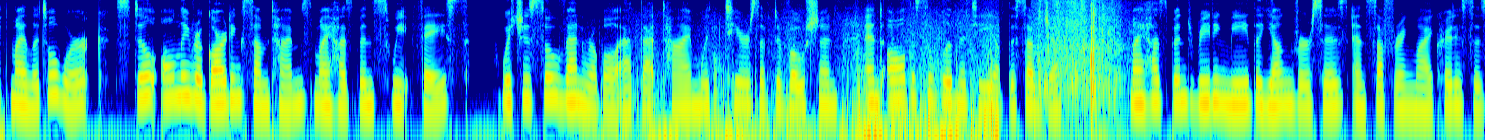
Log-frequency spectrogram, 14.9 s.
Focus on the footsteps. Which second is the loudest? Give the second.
11 s.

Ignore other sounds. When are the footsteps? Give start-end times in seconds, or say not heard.
5.8-11.4.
